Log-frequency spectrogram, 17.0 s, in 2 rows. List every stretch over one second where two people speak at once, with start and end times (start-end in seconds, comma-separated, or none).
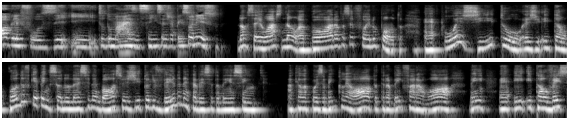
none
